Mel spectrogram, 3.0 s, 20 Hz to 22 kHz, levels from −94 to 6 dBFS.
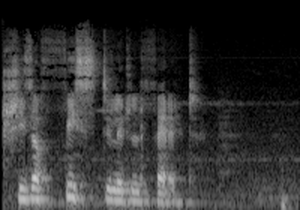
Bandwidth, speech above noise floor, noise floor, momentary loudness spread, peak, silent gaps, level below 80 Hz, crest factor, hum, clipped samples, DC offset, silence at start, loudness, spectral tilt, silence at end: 14 kHz; 30 dB; -57 dBFS; 20 LU; -10 dBFS; none; -58 dBFS; 20 dB; none; under 0.1%; under 0.1%; 0.05 s; -27 LUFS; -4 dB/octave; 0.1 s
